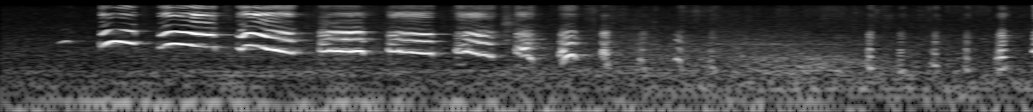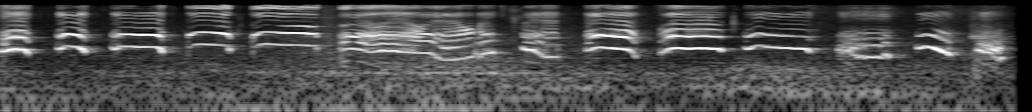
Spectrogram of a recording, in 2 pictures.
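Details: A small Chihuahua–Shih Tzu mix dog, with a Chihuahua father and a Shih Tzu mother, barks in rapid, high-pitched yaps.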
